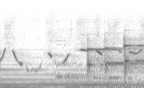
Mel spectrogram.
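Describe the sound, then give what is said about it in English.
A songbird in an aviary sings a quick run of swooping, whistle-like notes, rising and falling before a few higher, sharper chirps, heard over a steady low mechanical hum. “The sound, beautiful sound of songbird music is in the air.”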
